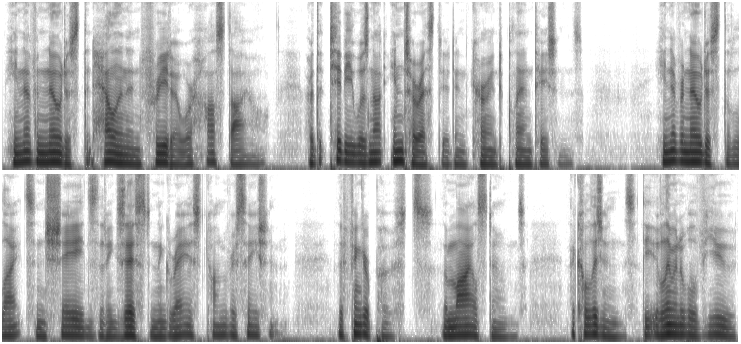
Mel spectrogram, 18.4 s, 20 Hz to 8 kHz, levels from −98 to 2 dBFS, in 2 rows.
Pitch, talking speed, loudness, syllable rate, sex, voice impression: 100 Hz, 135 wpm, -22 LUFS, 4.7 syllables/s, male, masculine, adult-like, relaxed, weak, slightly dark, soft, cool, calm, friendly, reassuring, kind, modest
